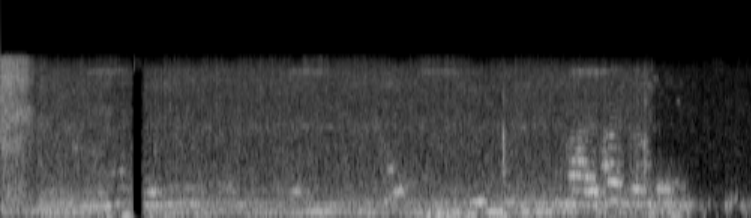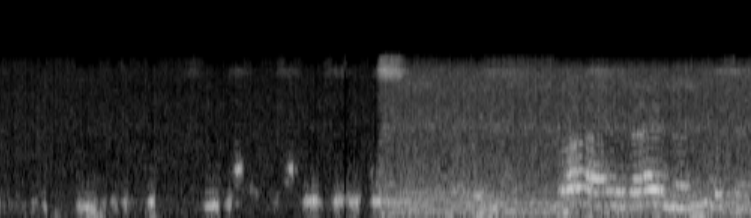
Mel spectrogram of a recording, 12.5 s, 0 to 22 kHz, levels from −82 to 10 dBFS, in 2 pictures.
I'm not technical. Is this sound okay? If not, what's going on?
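No, not quite. The whole clip has the rough, raspy edge of the AMR wideband (HD Voice) codec running at one of its lowest settings, so voices lose their clean sound.

From about 1.09 to 1.20 seconds there are lost AMR speech frames: the phone guesses the missing bit, so the sound briefly fades to near silence. A shorter blip happens around 9.12 to 9.15 seconds.

From 5.42 to 9.42 seconds the sound drops away sharply. The likely cause is speech suppressed in double talk, where both people talked at once and the echo canceller turned the voice down.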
